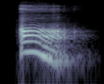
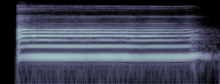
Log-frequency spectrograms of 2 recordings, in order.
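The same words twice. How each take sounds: First: The pitch falls sharply from high to low. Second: The pitch stays high and level. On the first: "falling down sharply, ... angry sound" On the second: "open mouth sound"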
